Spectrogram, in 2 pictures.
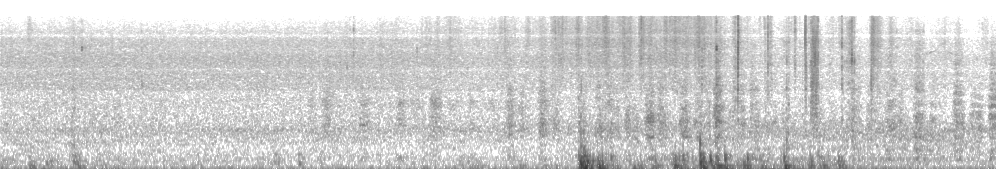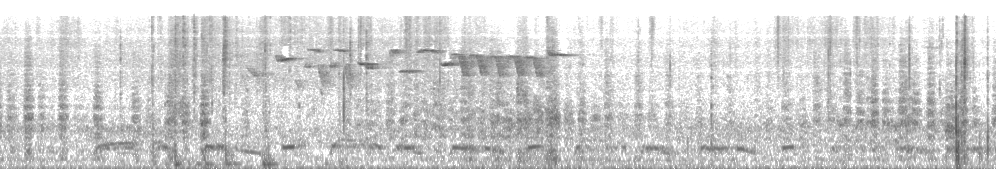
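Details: Pack of German Shepherds, with faint panting breaths, a burst of louder thumping huffs around six to eight seconds, then high chirping birdsong and soft mid-pitched calls in the background.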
